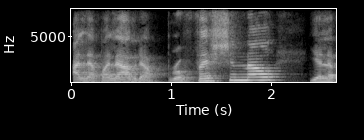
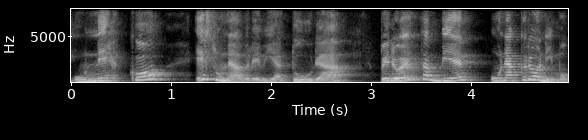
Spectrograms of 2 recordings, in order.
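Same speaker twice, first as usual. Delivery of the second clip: usual speaking voice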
